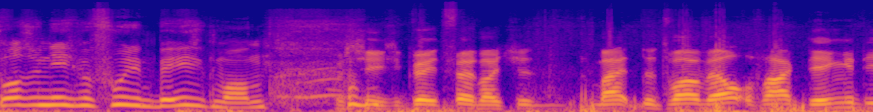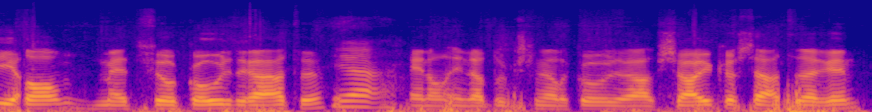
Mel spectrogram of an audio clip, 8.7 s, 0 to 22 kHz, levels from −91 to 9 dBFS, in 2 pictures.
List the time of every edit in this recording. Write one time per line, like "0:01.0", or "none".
0:02.4
0:04.5
0:07.0
0:07.7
